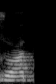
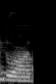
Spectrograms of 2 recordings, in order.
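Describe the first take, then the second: First: The word begins with a 'z' sound. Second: The word begins with a 'd' sound. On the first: This is the Pakistani way of saying it. "Pakistani लहजे में एशियन लोग जो है ना इसको जुआद पढ़ लेते हैं" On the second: This is the Arabic way of saying it. "अरब के सही लहजे में आप पढ़ें तो ये दुआद है"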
